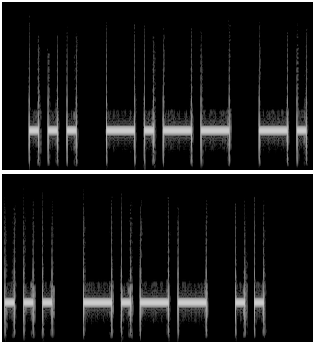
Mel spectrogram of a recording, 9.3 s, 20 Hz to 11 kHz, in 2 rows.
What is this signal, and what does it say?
Morse code, heard as a keyed tone, about 8 wpm, 800 Hz. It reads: SY6YI
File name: CW / DET / 1 9 1500C S A 8wpm 5637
